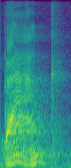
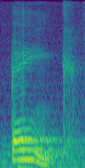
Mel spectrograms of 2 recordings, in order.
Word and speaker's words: bank: the long a and we're going to use the long aid before n K and before ng so we don't say back we say Bank and the sound a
